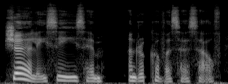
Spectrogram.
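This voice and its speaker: A woman's voice: deep voice, lively intonation, dry recording. Woman narrating drama, dry close sound. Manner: deliberate, dramatic storytelling. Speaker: writer and narrator of an audio drama. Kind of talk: scripted literary narration.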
